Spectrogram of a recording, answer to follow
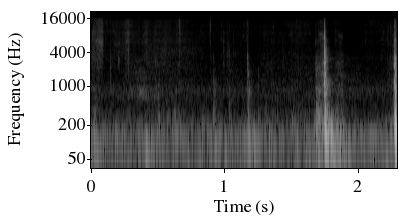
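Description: A few light clicks and taps, with one louder knock near the end, as a steering shaft universal joint is worked off its splined shaft with hand and tool.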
